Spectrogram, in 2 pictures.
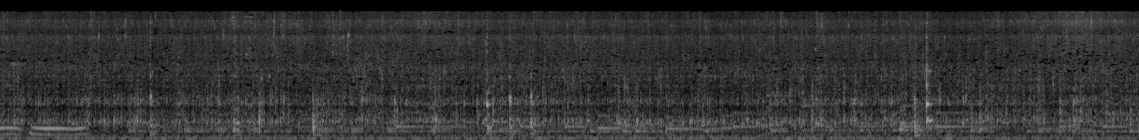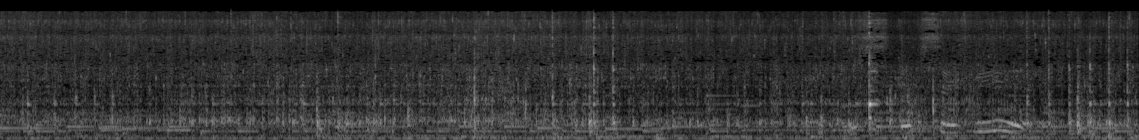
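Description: Chicken tenders deep-frying in a pot of hot oil: steady sizzling and bubbling, with scattered clicks of a metal slotted spatula against the pan as the pieces are turned and lifted. Quiet background music with a simple stepping melody runs underneath.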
